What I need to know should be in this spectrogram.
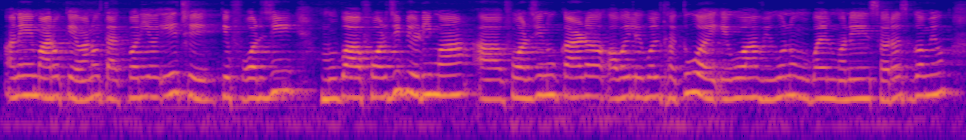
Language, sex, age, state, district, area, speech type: Gujarati, female, 45-60, Gujarat, Mehsana, rural, spontaneous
